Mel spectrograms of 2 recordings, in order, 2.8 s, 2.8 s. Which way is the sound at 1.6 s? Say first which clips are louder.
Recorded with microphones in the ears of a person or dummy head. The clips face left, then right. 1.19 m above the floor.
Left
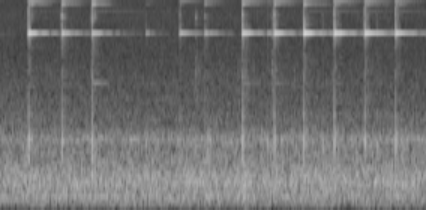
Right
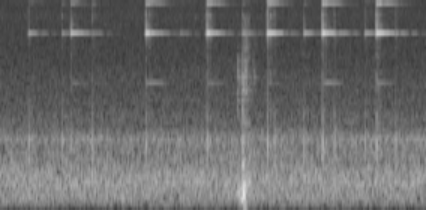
Right 11 dB; 80° right.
